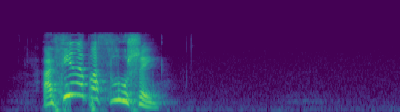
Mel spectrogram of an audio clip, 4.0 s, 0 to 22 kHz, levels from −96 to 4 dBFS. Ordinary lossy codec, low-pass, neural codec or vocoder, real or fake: none; 7.2 kHz; none; real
